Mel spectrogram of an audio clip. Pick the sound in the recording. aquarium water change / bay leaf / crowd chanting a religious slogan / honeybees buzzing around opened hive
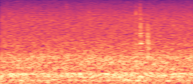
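honeybees buzzing around opened hive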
